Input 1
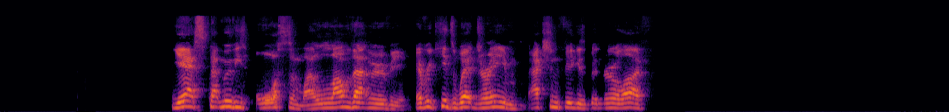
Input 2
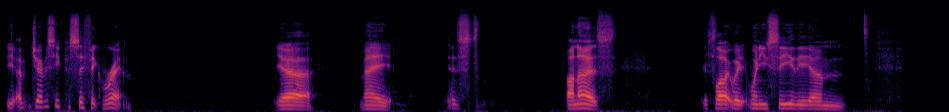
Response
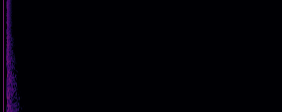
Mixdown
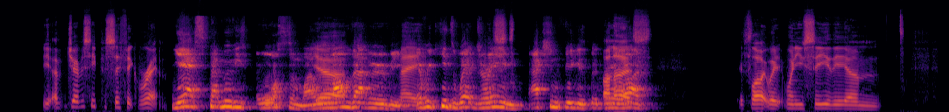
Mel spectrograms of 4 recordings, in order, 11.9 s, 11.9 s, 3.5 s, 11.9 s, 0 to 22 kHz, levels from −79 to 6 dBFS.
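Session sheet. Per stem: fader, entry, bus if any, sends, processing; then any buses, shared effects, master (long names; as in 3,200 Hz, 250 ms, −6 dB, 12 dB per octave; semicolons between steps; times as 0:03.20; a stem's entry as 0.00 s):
−15.0 dB, 0.00 s, send −6.5 dB, leveller curve on the samples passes 2; hollow resonant body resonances 240/870/2,000/3,000 Hz, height 16 dB, ringing for 35 ms
+0.5 dB, 0.45 s, no send, low-shelf EQ 140 Hz −11 dB; notch filter 4,100 Hz, Q 11; leveller curve on the samples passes 1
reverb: on, RT60 0.40 s, pre-delay 44 ms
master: no processing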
